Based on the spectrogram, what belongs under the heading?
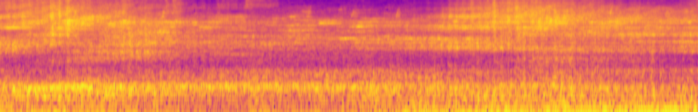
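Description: BNSF double-stack intermodal container train rolling past: a steady rumble of wheels on rail that grows somewhat louder in the second half.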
